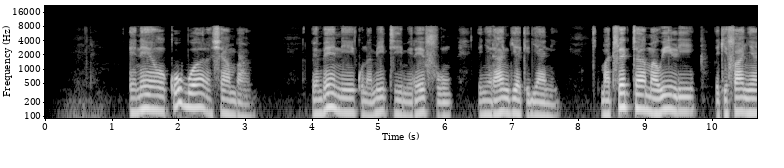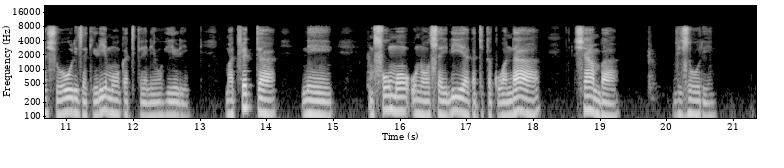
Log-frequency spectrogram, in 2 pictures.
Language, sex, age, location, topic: Swahili, male, 25-35, Dar es Salaam, agriculture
